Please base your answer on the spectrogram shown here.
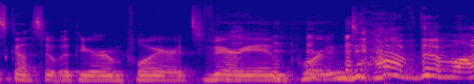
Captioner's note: both laugh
